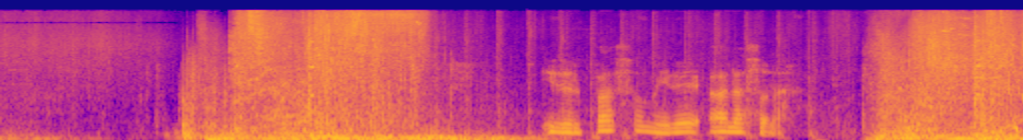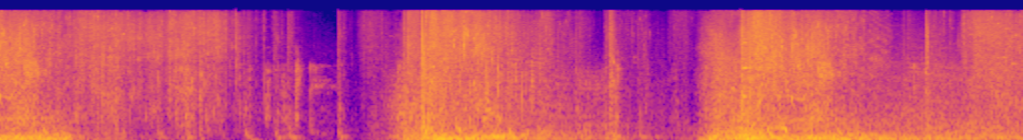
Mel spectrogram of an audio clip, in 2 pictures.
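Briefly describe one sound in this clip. Footsteps run over snow and wooden boards.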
